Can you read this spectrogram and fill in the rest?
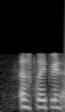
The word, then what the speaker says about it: Asclepian: I wanted to ask you about this, and I don't know if I'm going to pronounce this correctly or not, but you write about the Asclepian, is that how you say it? Healing dream temples? – Yes, I guess, or Edward Tick writes about that. Did I say that right? – I believe so, yeah.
